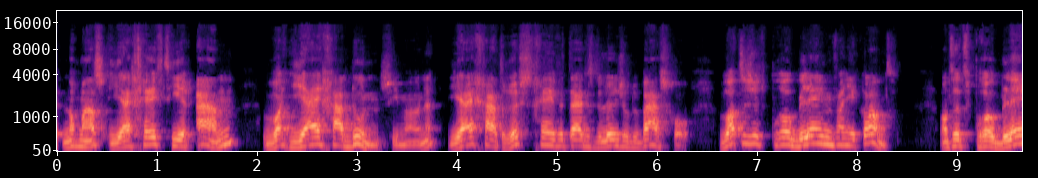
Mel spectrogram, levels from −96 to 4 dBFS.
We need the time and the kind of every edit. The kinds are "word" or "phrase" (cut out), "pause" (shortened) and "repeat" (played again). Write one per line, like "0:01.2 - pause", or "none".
none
